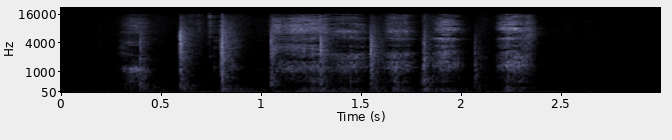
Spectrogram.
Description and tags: some creature running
